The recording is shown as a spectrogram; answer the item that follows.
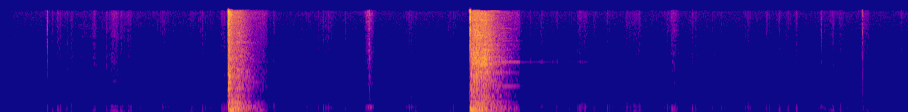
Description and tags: Golpe mesa
Grabación de golpe en una mesa simulando una discusión, para usarlo como FX (efecto de sonido) en la radionovela "Asignaturas Pendientes" para RadioUA de la Universidad de Alicante. (España)
Recording of a table shot simulating a discussion, to use it as FX (sound effect) in the radio soap opera "Asignaturas Pendientes" for RadioUA of the University of Alicante. (Spain)
discusion, hit-table, table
